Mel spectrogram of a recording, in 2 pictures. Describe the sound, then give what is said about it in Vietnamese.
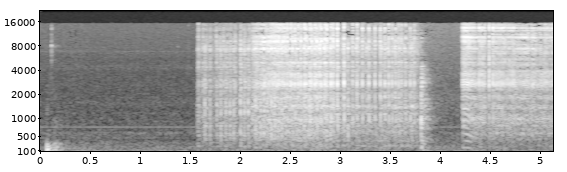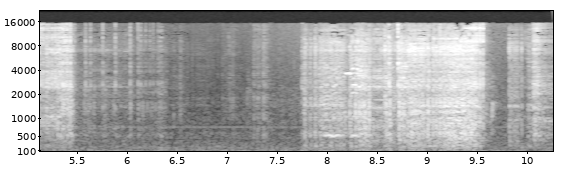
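A door, one open leaf of a gate, swings in the wind at night and creaks in several long, grating, drawn-out groans separated by brief quieter gaps. “Gió đang lùa vào, cánh cửa khẽ đung đưa, cho đến khi vang lên những tiếng ken két, đến rợn người trong đêm.”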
